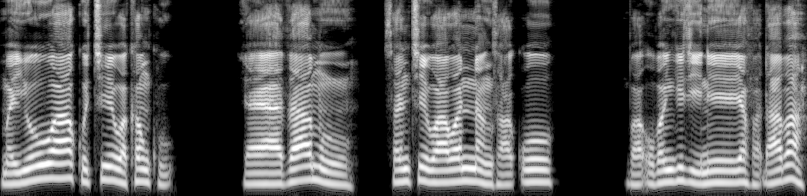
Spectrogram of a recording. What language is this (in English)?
Hausa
